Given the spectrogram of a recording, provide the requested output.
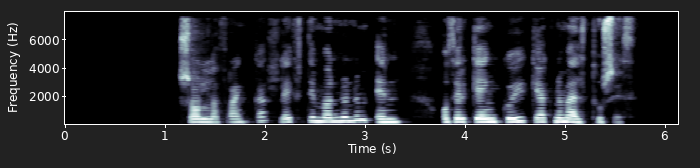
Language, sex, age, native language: Icelandic, female, 40-49, Icelandic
